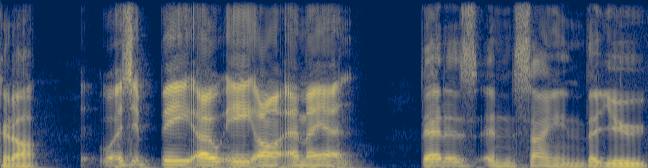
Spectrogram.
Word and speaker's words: Boerman: Boerman? That is insane that you got that straight away. Yeah, Boerman. Yeah, Boerman. Boar like boring.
